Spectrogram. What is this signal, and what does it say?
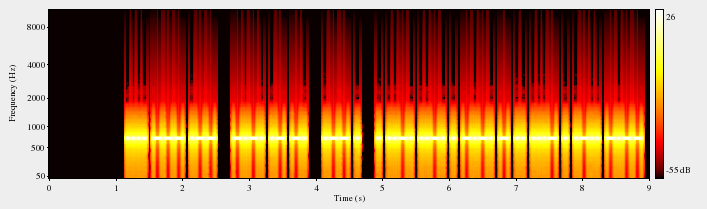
Morse code, heard as a keyed tone, about 30 wpm, 700 Hz. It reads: HOW CAN WE EFFECTIVELY
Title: Sentences from Top 1400 Words 30wpm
